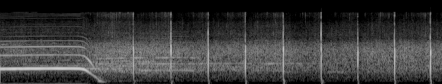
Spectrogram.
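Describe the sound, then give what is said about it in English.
A church audience, celebrating active-duty and retired military members standing, bursts into sustained, dense applause right after a loud, falling whistle-like tone, with sharp rhythmic claps or beats punching through the crowd noise at a steady pace. “And so if you serve in an active duty or retired military in any capacity, would you take a minute, just stand to your feet for us so we can celebrate you? No lame claps here at all the campuses.”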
